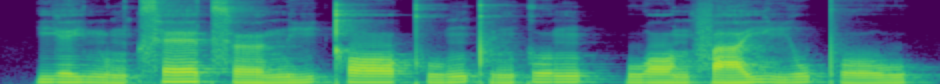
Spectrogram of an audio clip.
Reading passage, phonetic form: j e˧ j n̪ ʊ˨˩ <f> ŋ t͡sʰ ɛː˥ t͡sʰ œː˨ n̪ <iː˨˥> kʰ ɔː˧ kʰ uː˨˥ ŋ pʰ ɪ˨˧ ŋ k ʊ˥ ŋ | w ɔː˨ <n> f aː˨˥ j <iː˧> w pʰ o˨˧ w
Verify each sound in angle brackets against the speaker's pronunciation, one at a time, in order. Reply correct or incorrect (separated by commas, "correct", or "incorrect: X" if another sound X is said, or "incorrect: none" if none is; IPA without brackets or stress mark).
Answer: incorrect: none, correct, correct, incorrect: iː˨˥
